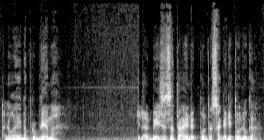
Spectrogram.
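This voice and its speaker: A man's voice: mid-range voice, big pitch swings, fast, close to an everyday voice. Exasperated Filipino husband over noisy vehicle ambience male actor. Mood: evasive, coaxing. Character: exasperated, evasive philandering husband. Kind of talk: Filipino radio drama acting.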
